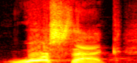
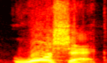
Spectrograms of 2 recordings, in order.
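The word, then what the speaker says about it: Rorschach: remember uh the the war I can't even pronounce. What's that? The Rostat somebody Warsack test is where you Roshack.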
